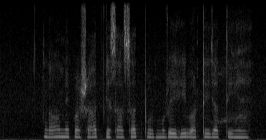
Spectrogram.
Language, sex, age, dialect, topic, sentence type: Hindi, female, 18-24, Marwari Dhudhari, agriculture, statement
